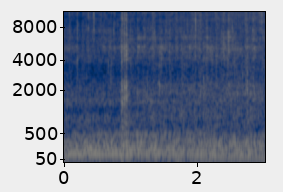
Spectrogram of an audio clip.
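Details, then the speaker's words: 2004 Honda F-12X turbo jet ski, about 210 hours, after jet pump rebuild to cure clanging from the rear: steady even drone with a quick rev blip, no clanging; only a ladder rattle heard; normal running. "Wow. Listen to how nice that sounds. Real quiet."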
